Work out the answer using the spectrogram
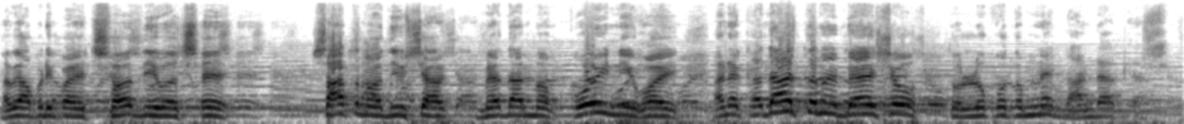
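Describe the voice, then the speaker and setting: High-voiced preacher over devotional music. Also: male voice, normal speed. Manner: fatherly, exhorting, calls listeners "my dear father". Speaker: temple mahant, scripture-story preacher. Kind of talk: live devotional scripture-story sermon. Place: open ground at a live religious gathering. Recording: devotional music playing under the voice.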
